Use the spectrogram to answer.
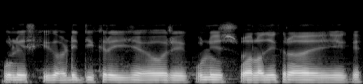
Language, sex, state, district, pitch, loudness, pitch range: Hindi, male, Rajasthan, Bikaner, 105 Hz, -15 LUFS, 105-110 Hz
